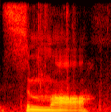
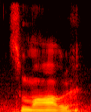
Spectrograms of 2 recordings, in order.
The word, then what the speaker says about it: Smough: Um it's smo. We're going to say smo. Um it's not the correct pronunciation. Um because correct pronunciation is just god awful. and um Dutch. And sorry to the Dutch listeners, but sometimes your language does things that make my mouth angry.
